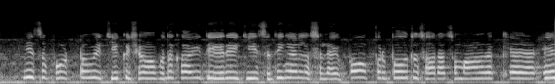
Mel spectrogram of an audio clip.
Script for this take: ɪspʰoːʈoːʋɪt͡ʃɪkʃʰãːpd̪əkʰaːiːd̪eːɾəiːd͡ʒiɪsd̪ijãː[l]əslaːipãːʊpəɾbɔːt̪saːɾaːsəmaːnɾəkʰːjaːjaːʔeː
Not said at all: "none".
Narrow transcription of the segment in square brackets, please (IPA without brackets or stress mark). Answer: l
